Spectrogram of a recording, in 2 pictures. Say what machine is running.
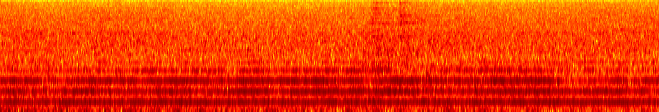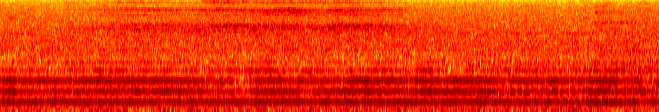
fan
